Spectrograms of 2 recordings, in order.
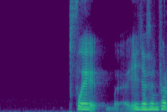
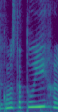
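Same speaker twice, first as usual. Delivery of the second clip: voicing the pastor; 11 semitones higher, faster than usual. Pastor voiced in story.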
